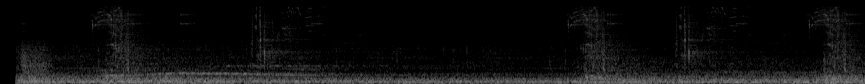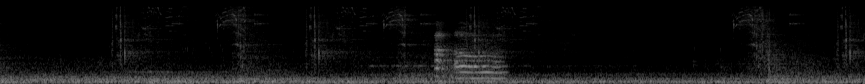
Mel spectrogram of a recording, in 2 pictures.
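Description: Locker doors in a game open with soft whooshes.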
